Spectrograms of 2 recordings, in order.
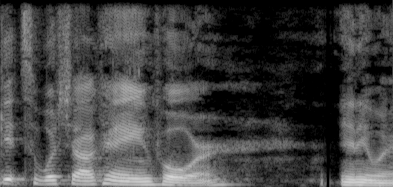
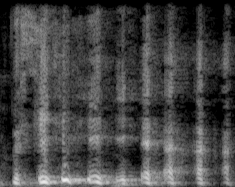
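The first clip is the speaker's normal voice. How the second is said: high bursting laugh; burst of laughter; 10 semitones higher than usual. Real, not acted. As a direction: crack up at the title. Laughs at post title.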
